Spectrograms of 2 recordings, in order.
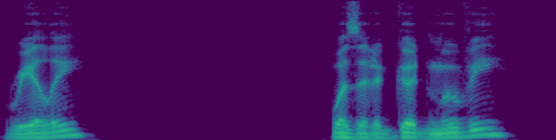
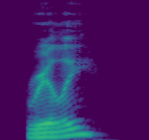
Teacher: He uses a rising intonation. His voice goes up at the end.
